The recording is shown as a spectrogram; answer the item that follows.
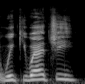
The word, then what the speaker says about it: Weeki Wachee: is that right am I saying it right Weeki Wachee you certainly are yes that's because Kim spelled it phonetically for me Gary it's an old Indian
